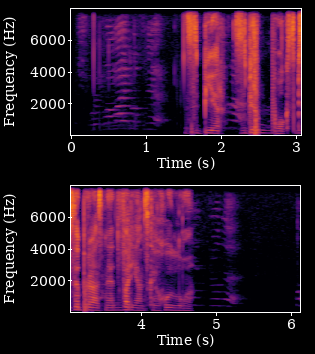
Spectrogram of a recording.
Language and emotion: Russian, angry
